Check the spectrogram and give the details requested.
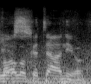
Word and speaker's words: Paolo Cattaneo: Paolo Cattaneo.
